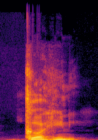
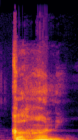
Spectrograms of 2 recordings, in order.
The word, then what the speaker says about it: কাহিনী: Kahini. The name of the poetry is Kahini. If we pronounce it in Hindi, it will be sound like Kahani.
